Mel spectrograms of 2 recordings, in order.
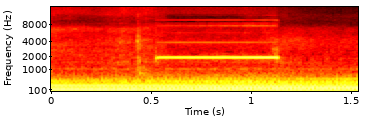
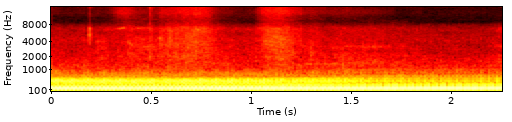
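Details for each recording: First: Vehicle at 115,000 miles, started after sitting about two weeks, on a borrowed battery: smooth, even low hum with no stumbles or knocks and a chime over it; usually starts rough then smooths out, idling cleanly now. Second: Junk car with rotted-out exhaust at steady idle: deep, loud drone with an even low beat and no muffling, one of the loudest cars started; the exhaust leak is suspected from the rotted exhaust.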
